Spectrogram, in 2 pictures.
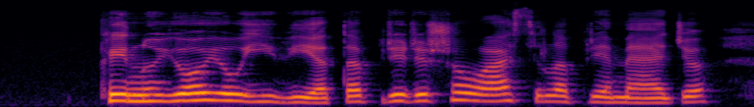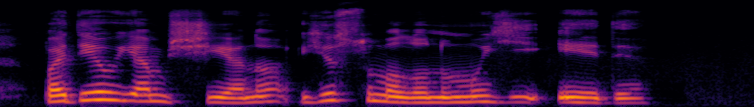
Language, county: Lithuanian, Vilnius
